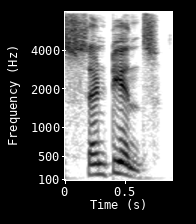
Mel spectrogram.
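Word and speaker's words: sentience: सेंटेंस, अच्छा spelling बड़ा गौर से देखिएगा इसको, वो सेंटेंस जो हम लोग लिखते हैं वो नहीं है, इसको सेंटेंस पढ़ते हैं, सेंटेंस, सेंटेंस, सेंटियंस।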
